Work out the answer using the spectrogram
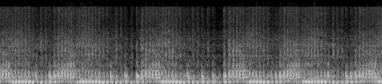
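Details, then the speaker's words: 1999 Honda 400EX quad after rebuild, first start after two days sitting, fuel on with choke: single cylinder blipped in quick throttle bursts about twice a second for break-in, revving crisply with no misfire, knock or smoke. "man that sounds good no smoke coming out the back so we're still good there sounds really good i'm gonna keep on flipping the throttle just to uh get this to break in here a little bit"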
